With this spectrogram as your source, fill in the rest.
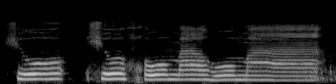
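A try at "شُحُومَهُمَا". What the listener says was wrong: Hu-nya panjang.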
